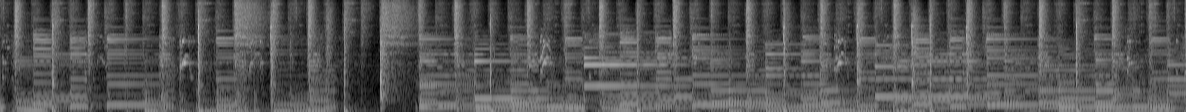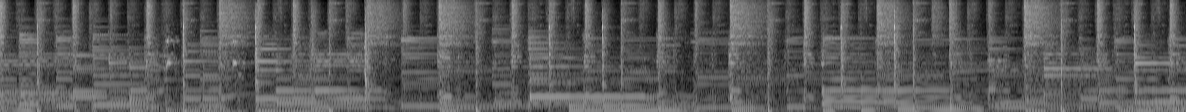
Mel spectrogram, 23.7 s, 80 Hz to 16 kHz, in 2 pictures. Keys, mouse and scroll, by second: 0.5-4.8 drag, 6.3 space, 6.4 click, 10.5 space, 10.6 click, 12.3-15.5 alt+drag, 15.8 space, 16.0 click, 17.0 space, 18.1 space, 18.5 click, 18.8 space, 19.4-20.1 drag, 21.1 right click, 22.2-23.7 drag.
